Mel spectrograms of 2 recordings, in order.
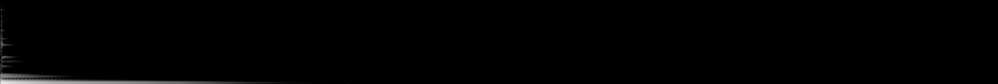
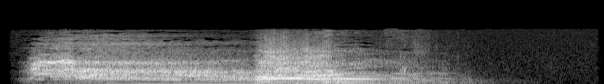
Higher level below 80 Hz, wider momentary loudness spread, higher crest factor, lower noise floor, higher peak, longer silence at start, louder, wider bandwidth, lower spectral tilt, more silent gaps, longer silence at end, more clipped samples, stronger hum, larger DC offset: about the same, -26 dBFS vs -30 dBFS; first, 24 LU vs 16 LU; first, 24 dB vs 10 dB; first, -76 dBFS vs -48 dBFS; about the same, -2 dBFS vs 0 dBFS; second, 0 s vs 0.2 s; second, -21 LUFS vs -8 LUFS; second, 1.4 kHz vs 5.4 kHz; first, -12 dB/octave vs -8.5 dB/octave; neither; first, 8.4 s vs 1.35 s; second, under 0.1% vs 1%; neither; second, under 0.1% vs 2%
